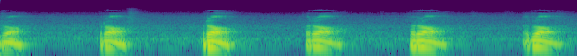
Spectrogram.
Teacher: এটি উচ্চারণের সময় দাঁতের গোড়ায়, উপরের তালুর শেষ প্রান্ত অর্থাৎ দাঁতের গোড়ায় হালকা করে বাড়ি গিয়ে র উচ্চারিত হয়। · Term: বয় বিন্দু র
